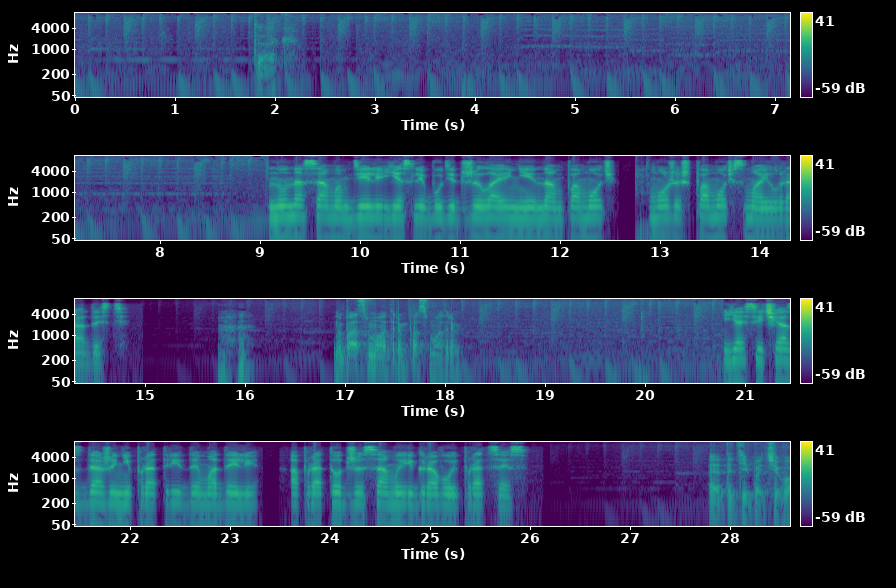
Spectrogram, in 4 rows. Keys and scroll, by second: 2.4 ctrl+z, 5.8 ctrl+z, 5.8 y, 12.4 ctrl+z, 13.9 ctrl+z, 19.5 ctrl+z, 22.2 ctrl+z, 26.4 ctrl+z.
